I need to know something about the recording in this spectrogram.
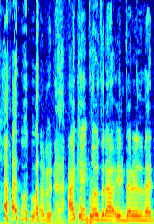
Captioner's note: chuckling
